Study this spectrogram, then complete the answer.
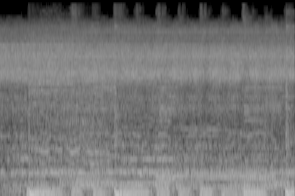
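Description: A steady, dense hum of many honeybees buzzing close by inside an Apidea mating hive, continuous and fairly quiet, with occasional low handling knocks underneath.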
